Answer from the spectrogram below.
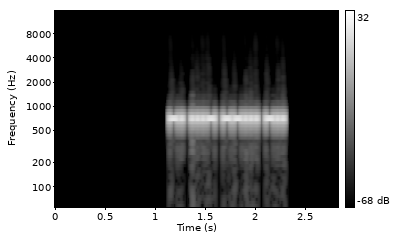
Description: Morse code, heard as a keyed tone, about 42 wpm, 700 Hz. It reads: NV7D
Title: USA Call Signs - 3x Character Spacing - 45wpm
